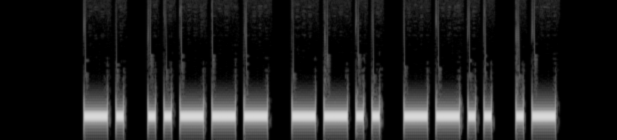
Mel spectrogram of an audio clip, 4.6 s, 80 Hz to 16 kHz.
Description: Morse code, heard as a keyed tone, about 20 wpm, 700 Hz. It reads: N2ZZA
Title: USA Call Signs - 5 Characters - Repeated 2x - 20wpm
